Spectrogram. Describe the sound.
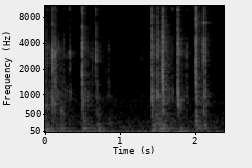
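Typing on a computer keyboard: quick clusters of soft key clicks, a short lull, then another few bursts of taps, fairly faint and with no voices.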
